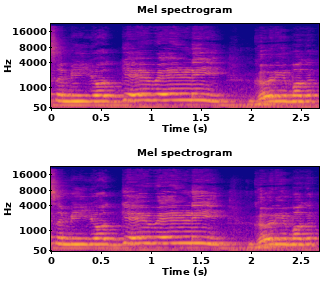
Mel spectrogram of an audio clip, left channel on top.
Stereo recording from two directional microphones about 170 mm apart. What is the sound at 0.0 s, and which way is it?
Music, 10° left (ahead or behind).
